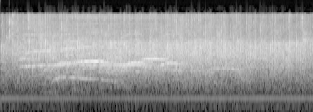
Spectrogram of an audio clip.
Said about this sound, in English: There you go. There you go. Give this gentleman a big hand. There you go.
